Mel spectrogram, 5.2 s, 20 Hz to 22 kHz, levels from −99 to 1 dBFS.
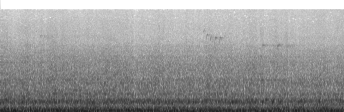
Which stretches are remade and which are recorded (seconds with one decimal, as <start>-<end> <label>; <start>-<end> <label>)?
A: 0.0-0.7 recorded; 0.7-1.7 remade; 1.7-4.1 recorded; 4.1-5.2 remade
